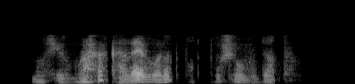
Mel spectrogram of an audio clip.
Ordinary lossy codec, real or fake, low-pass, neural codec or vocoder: AAC, 16 kbps; fake; 7.2 kHz; codec, 16 kHz in and 24 kHz out, 0.6 kbps, FireRedTTS-2 codec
